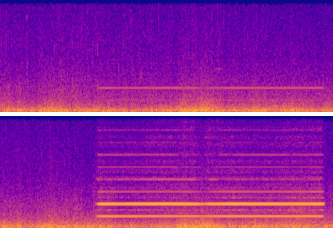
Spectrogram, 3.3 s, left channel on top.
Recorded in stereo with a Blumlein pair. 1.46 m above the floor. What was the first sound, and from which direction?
A flute, 45° right.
